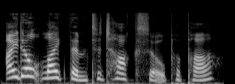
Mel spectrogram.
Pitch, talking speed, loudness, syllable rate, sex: 250 Hz, 205 wpm, -19 LUFS, 4.2 syllables/s, female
